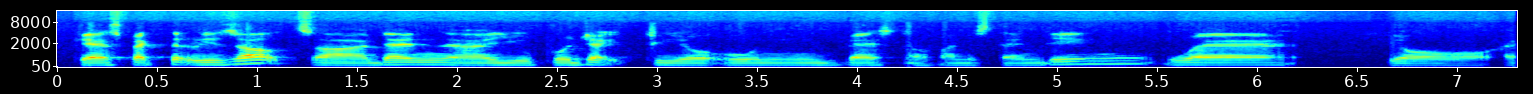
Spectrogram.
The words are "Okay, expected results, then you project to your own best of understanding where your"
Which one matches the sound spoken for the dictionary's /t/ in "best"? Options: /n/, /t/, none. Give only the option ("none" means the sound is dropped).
/t/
